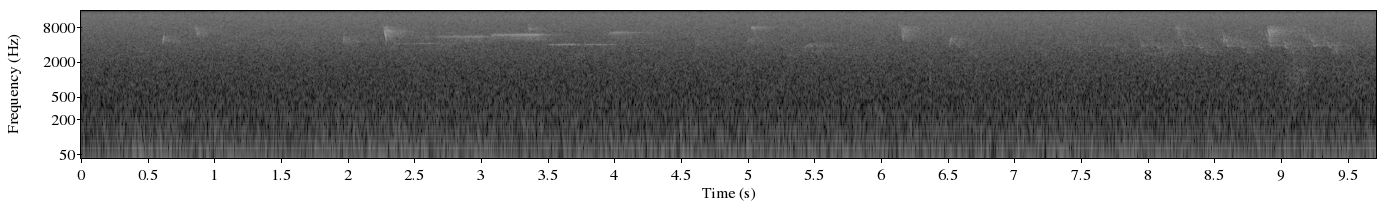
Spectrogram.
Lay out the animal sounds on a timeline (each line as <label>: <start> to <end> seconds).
Black-throated Green Warbler (Setophaga virens): 2.1 to 4.4 seconds
Ovenbird (Seiurus aurocapilla): 7.7 to 9.7 seconds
